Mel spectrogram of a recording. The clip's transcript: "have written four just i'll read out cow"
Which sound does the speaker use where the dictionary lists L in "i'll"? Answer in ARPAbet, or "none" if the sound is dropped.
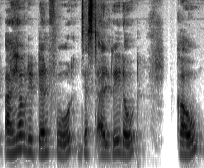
L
